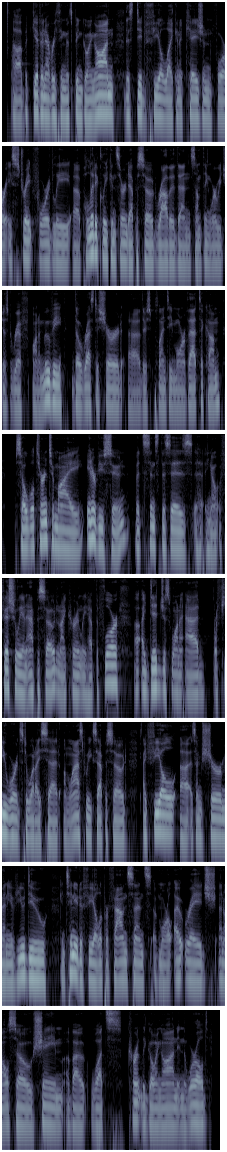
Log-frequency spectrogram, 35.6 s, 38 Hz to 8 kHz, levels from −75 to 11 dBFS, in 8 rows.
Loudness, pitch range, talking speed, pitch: -27 LUFS, 95-110 Hz, 190 wpm, 100 Hz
